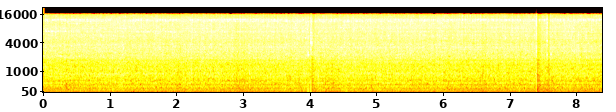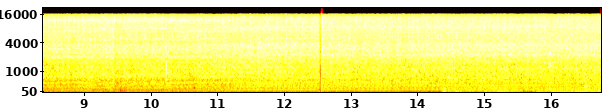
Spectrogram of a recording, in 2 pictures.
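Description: Ford 200 cubic-inch inline-six engine idling steadily, running on its freshly rebuilt and reinstalled cylinder head. The low part of its note shifts slightly near the end.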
